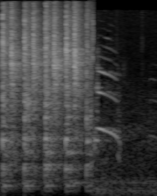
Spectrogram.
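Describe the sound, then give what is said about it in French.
Eggs are whisked in a quick, regular run of clattering strokes, followed by a brief squeaky tone. “je bats des œufs.”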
